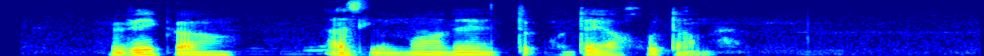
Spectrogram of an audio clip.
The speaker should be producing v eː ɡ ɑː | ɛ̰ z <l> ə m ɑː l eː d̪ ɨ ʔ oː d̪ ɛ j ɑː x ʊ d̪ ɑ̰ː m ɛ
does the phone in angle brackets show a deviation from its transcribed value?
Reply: no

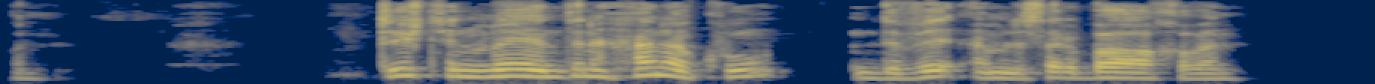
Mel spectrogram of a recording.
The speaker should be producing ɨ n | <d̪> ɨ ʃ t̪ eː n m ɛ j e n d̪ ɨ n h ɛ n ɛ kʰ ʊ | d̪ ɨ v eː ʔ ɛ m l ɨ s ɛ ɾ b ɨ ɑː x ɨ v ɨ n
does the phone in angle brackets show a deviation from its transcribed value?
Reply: yes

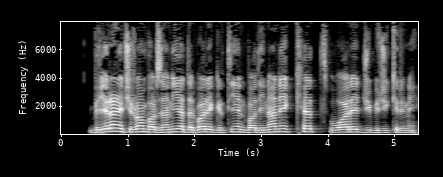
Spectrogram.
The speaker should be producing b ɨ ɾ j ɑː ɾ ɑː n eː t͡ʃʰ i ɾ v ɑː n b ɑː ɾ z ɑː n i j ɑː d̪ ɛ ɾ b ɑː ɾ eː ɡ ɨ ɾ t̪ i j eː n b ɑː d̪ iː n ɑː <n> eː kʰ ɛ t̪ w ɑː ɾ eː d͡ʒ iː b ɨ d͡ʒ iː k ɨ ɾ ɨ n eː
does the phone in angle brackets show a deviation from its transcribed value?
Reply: no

